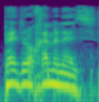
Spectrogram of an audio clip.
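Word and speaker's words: Pedro Ximénez: Pedro Jimenez.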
